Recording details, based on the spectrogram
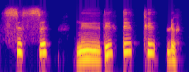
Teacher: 전부 치조음이라고 합니다. 치조음, 잇몸이란 뜻인데 잇몸 소리.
